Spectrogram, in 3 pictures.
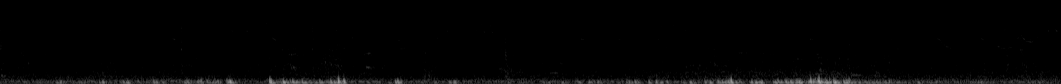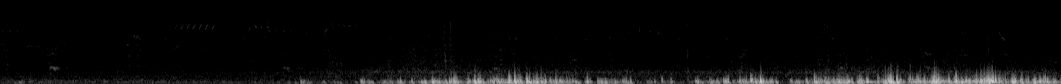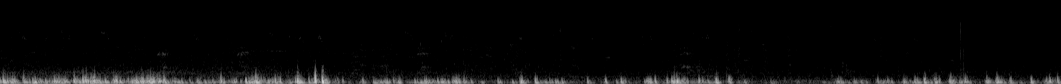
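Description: Wind buffeting the phone's microphone: a low, irregular rumble, faint at first, then much louder gusts from about halfway through.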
